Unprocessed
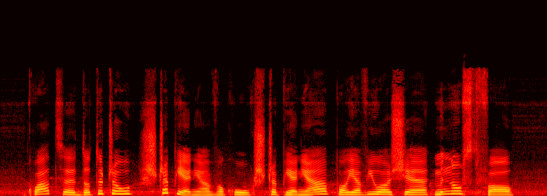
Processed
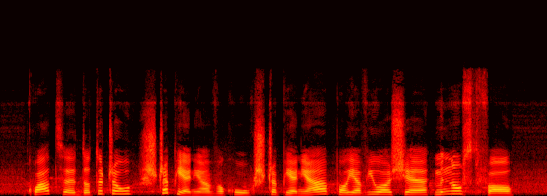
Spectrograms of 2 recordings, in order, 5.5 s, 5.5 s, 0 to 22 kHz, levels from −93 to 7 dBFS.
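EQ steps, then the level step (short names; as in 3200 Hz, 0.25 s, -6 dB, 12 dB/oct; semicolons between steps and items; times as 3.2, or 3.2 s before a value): HPF 910 Hz 12 dB/oct; LPF 12000 Hz 12 dB/oct; high shelf 7200 Hz -9 dB; +6.0 dB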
